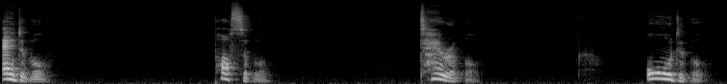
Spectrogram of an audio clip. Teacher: Instead of saying ibble, we say ubble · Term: schwa sound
